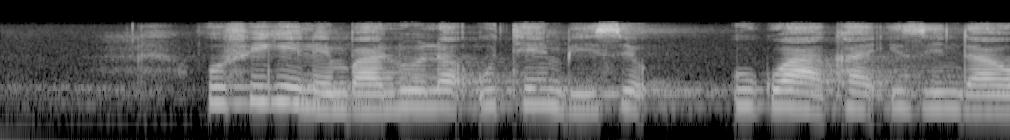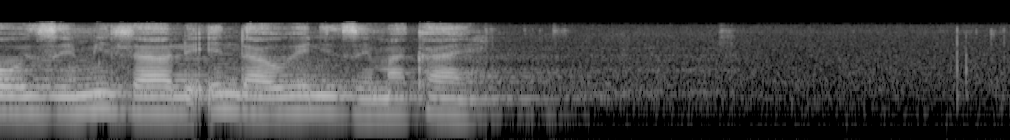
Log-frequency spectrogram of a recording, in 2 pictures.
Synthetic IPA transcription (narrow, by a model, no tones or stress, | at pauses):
ufik̬ɛlɛmbʱalulaʔutʰembʱisɛuk̬wakʰaʔizindʱawɔzemiɮalɔ̰ʔɛndʱawenizɛmakʰaːja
